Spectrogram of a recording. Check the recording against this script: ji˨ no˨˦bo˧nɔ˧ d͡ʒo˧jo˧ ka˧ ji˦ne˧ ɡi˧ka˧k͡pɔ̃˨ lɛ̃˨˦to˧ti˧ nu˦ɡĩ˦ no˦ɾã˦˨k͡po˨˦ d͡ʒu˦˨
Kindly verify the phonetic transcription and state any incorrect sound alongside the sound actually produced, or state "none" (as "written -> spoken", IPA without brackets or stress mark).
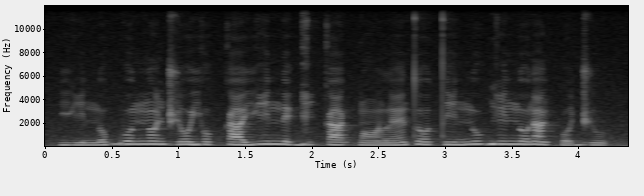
ɔ˧ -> ɔ̃˧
